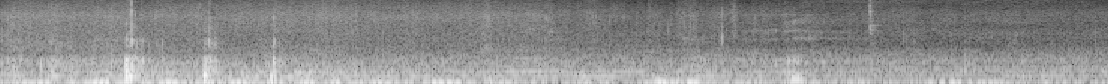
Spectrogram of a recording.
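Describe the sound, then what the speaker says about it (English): Swarm of honey bees shaken from a tree into a bucket, a dense, continuous buzzing hum with a few soft thumps and knocks from the shaking, close by. "let's shake these bees from the tree into the bucket"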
